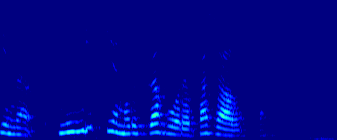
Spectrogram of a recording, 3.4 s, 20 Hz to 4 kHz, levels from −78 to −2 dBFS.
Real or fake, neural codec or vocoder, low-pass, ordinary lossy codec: fake; codec, 16 kHz, 4 kbps, FunCodec, trained on LibriTTS, 50 frames a second; 3.6 kHz; MP3, 24 kbps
